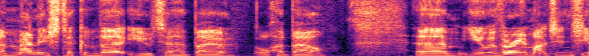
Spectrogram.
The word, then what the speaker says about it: Hobao: the intro I managed to convert you to Hobao.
